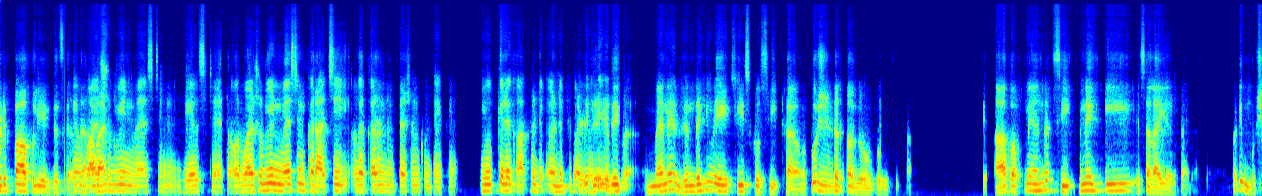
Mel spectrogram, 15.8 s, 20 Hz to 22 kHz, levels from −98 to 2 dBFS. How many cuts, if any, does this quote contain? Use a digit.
2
